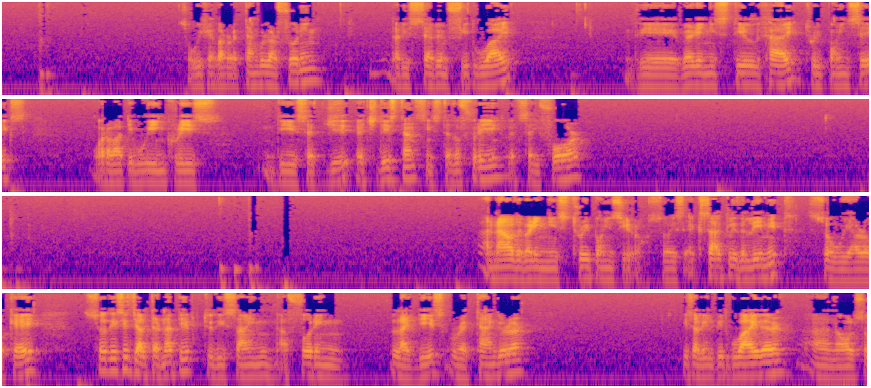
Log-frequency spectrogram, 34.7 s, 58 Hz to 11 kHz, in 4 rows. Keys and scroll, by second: 0.2 Return, 19.3 4, 19.6 Return.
